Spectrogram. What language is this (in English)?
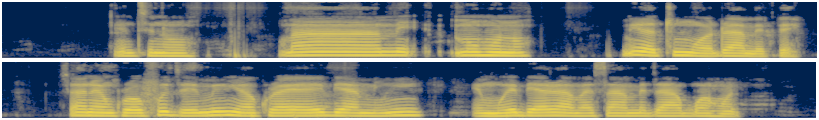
Akan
